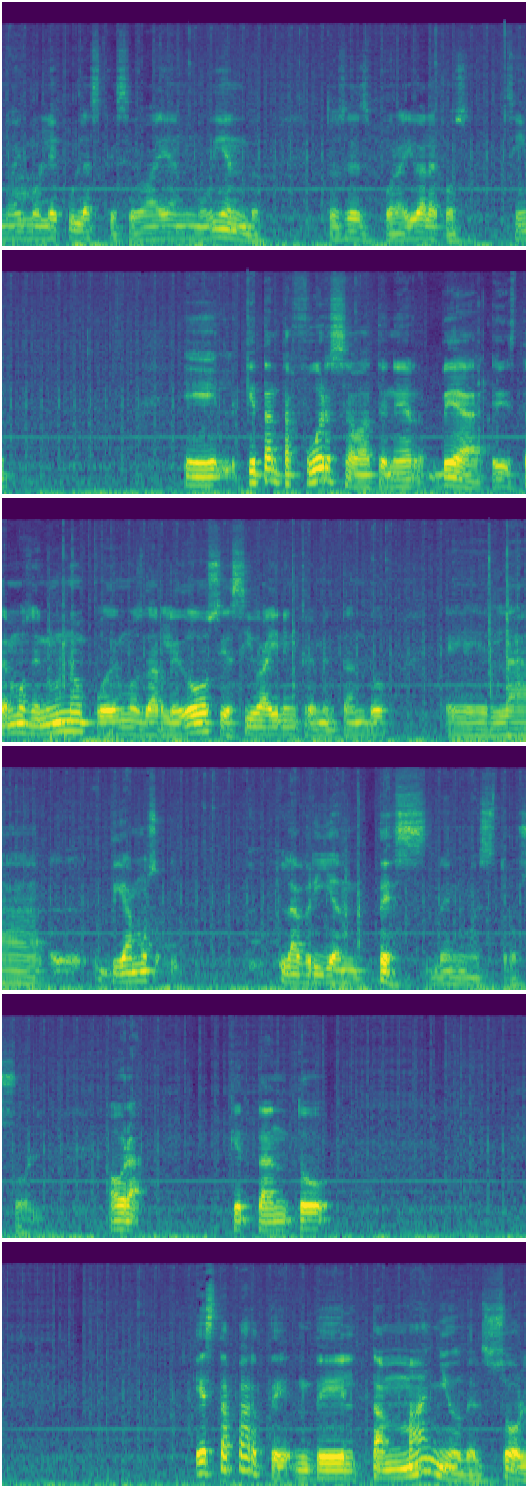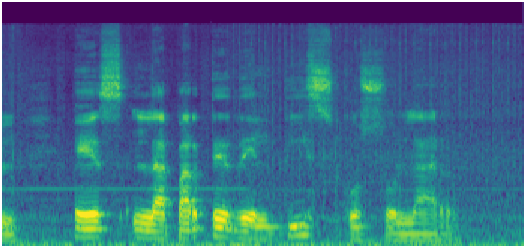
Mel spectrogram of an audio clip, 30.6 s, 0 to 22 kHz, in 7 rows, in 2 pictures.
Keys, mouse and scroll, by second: 0.0-1.8 drag, 2.5-3.8 drag, 7.2 click, 9.1 KP_2, 9.3 KP_Enter, 11.9 click, 12.8 KP_3, 13.0 KP_Enter, 14.8 click, 15.9 KP_1, 16.0 KP_Enter, 18.6-23.2 drag, 28.1-28.6 scroll down 2, 28.9 scroll down 2, 29.0-30.5 drag.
